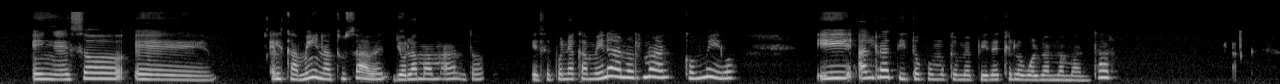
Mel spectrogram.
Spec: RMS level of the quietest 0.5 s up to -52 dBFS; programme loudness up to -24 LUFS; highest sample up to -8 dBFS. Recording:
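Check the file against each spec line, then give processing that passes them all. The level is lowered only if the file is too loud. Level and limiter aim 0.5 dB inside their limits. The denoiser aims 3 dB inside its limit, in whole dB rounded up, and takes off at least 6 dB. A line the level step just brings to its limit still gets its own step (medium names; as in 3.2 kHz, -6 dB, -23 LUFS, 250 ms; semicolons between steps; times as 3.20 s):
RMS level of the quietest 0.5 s -57 dBFS: pass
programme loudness -22.5 LUFS: fail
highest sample -7.5 dBFS: fail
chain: trim -2 dB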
